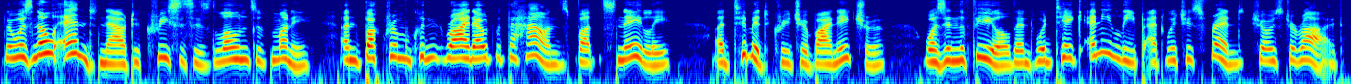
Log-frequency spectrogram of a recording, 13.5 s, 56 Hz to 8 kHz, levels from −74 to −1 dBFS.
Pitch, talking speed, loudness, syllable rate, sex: 225 Hz, 180 wpm, -19 LUFS, 3.8 syllables/s, male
